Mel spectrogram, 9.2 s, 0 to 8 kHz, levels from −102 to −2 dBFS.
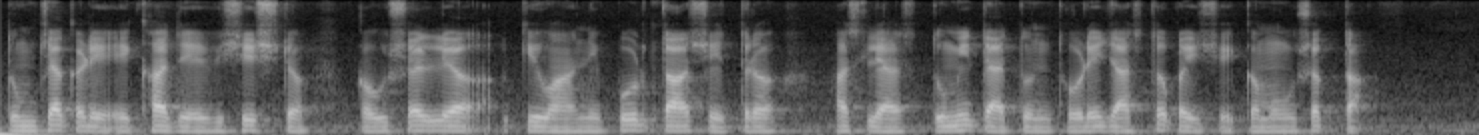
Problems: none marked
